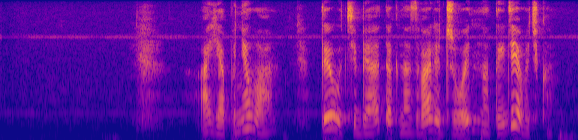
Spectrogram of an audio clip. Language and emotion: Russian, positive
